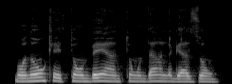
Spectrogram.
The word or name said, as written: mon oncle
